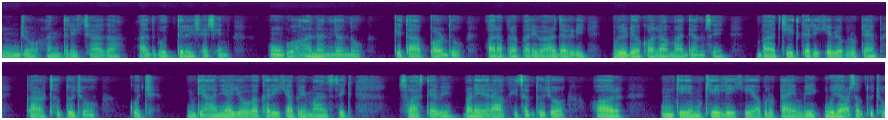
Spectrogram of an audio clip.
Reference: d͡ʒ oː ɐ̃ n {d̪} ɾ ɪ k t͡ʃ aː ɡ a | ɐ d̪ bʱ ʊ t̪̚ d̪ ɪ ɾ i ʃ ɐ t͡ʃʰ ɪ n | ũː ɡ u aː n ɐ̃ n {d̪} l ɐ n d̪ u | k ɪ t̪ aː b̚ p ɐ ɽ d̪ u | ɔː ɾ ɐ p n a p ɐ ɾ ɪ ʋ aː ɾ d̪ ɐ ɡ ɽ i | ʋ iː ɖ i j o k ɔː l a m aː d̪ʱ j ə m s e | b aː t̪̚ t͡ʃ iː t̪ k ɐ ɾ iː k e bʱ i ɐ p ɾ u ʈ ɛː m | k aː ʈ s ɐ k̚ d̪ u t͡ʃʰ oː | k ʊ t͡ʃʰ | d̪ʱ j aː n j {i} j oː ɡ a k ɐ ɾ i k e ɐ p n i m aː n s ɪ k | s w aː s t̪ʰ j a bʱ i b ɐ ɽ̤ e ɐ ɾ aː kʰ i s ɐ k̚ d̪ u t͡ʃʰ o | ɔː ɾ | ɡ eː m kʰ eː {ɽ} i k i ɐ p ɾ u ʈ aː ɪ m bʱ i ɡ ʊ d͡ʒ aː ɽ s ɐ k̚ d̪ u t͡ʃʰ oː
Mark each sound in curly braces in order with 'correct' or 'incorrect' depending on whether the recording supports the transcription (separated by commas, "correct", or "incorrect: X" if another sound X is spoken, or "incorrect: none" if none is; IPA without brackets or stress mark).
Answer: incorrect: t̪, correct, incorrect: a, incorrect: l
